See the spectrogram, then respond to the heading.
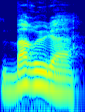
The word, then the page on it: barrular: Provençal; barrula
